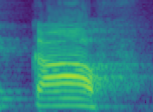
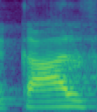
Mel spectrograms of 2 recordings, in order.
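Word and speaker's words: calf: जैसे काफ, काफ काफ, हाफ हाफ, काफ हाफ, एल को यहाँ पे नहीं पढ़ना, काल्फ हाल्फ नहीं पढ़ना है।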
